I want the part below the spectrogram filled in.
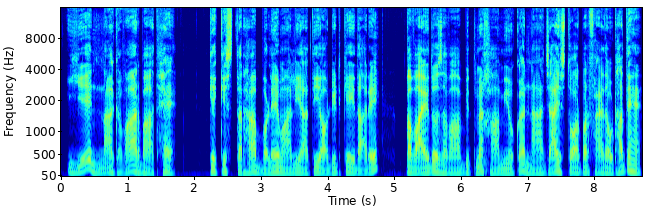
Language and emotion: Urdu, disgusted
